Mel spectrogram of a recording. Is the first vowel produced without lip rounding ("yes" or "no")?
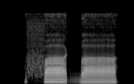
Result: yes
